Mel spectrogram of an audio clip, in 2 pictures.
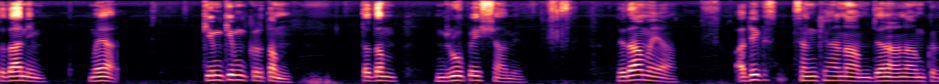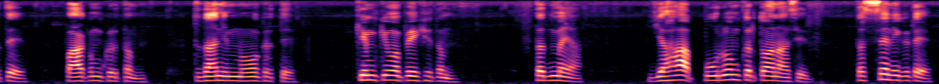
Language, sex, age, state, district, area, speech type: Sanskrit, male, 18-30, Delhi, Central Delhi, urban, spontaneous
